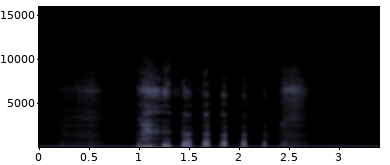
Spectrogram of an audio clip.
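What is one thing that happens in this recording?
A young man laughs loudly in bursts close to a microphone.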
